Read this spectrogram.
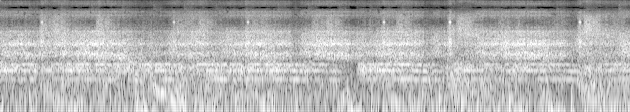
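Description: A chainsaw revs and roars steadily.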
